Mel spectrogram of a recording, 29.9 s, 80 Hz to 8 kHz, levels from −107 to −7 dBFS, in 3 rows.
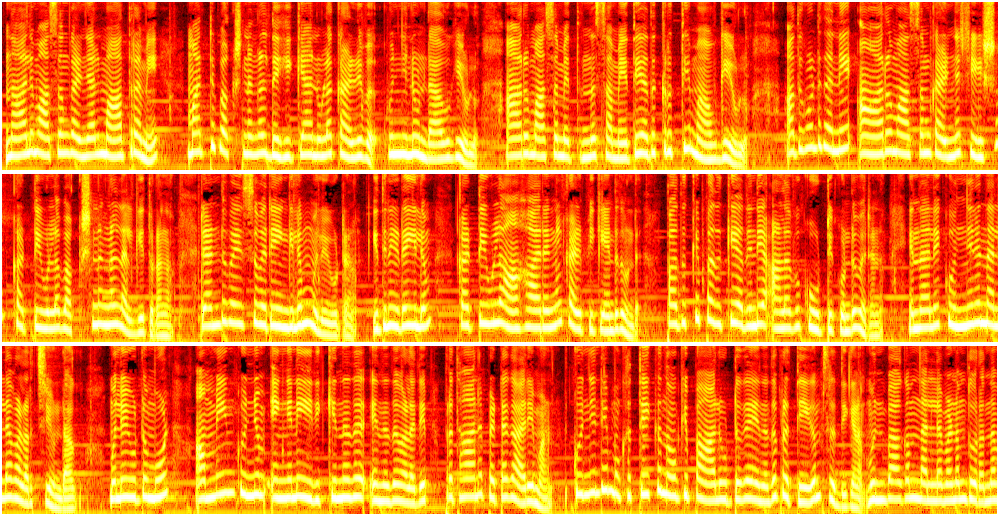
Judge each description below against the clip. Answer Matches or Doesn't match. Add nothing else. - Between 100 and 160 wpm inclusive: Matches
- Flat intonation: Doesn't match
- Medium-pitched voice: Doesn't match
